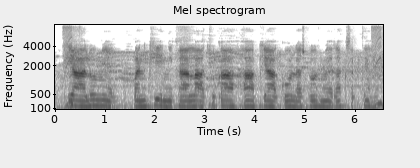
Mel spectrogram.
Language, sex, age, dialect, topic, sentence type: Magahi, male, 25-30, Southern, agriculture, question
